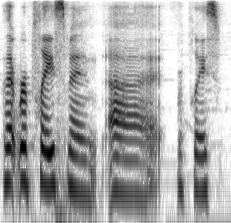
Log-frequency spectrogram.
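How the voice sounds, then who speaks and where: An American woman talks as a co-host on a casual gaming podcast. Her voice sits a little low. She speaks in a tentative, musing way, thinking aloud as she goes. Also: steady tone, measured pace, gravelly, faint music behind. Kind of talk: casual video game discussion.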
